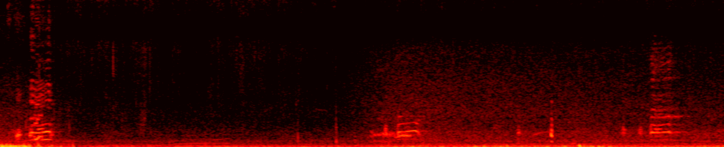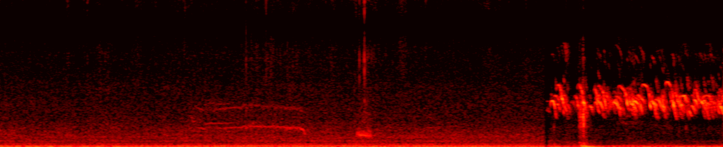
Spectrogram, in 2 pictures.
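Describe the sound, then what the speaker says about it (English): Chickens on a farm, out back in the shade where they lay eggs, give scattered clucks and calls at a moderate distance over a steady low outdoor hum, with a brighter burst of clucking near the end. "here they are, way in the back in the shade, laying their eggs and doing their chicken thing"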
